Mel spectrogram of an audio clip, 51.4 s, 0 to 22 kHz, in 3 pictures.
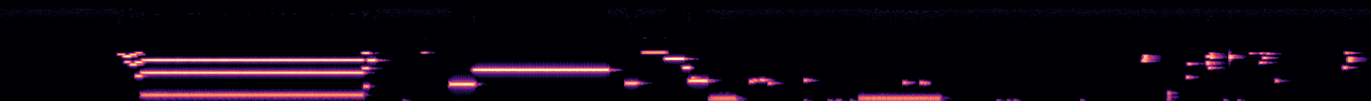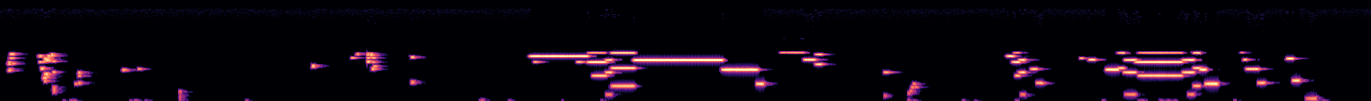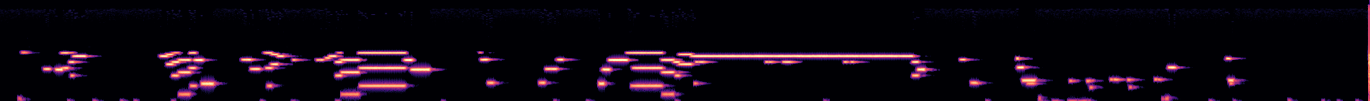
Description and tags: Processed this sound:
using the old noise removal algorithm from Audacity version 1.2.6 at pretty mild settings.
Undeniable alien communication :)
